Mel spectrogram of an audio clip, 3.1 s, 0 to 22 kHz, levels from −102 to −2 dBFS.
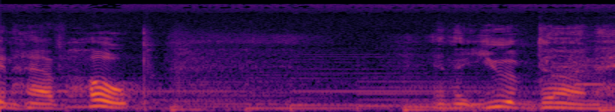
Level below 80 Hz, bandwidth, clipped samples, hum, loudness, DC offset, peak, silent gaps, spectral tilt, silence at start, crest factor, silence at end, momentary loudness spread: -68 dBFS; 19 kHz; under 0.1%; none; -43 LUFS; under 0.1%; -24 dBFS; none; -5.5 dB/octave; 0 s; 20 dB; 0 s; 18 LU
